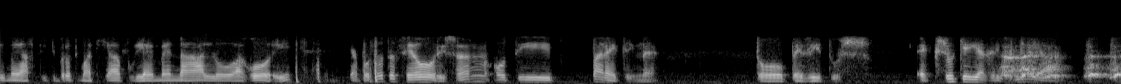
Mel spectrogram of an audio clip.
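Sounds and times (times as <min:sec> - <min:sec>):
speech: 0:00.0 - 0:06.7, 0:07.6 - 0:10.7
dog yipping and whining: 0:10.0 - 0:11.2.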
